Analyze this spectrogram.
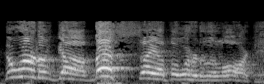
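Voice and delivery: loud, high preaching shout; full-force preaching. Acted. Preacher proclaiming the word of God, shouting. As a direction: proclaim it like thunder from the pulpit.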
